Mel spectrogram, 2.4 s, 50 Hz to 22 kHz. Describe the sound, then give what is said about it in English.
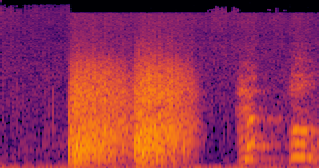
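Two loud pistol shots in a duel, about half a second apart, each a sharp broad crack that fades quickly. Brief vocal sounds follow. “You will make the usual 10 paces and fire on my signal. Tire!”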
